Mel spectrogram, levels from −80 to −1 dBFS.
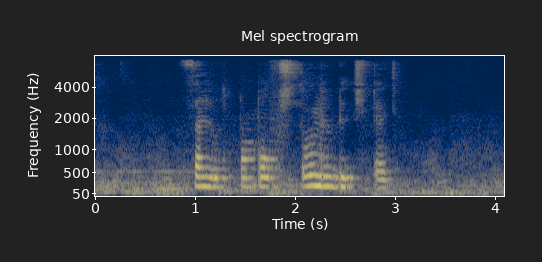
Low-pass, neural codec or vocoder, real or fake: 7.2 kHz; codec, 44.1 kHz, 2.6 kbps, DAC; fake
